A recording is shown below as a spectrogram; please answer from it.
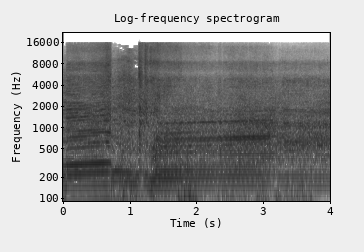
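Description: Kawasaki Ninja 400's parallel-twin engine as the motorcycle is ridden hard past the camera. The engine note climbs, drops sharply about a second in, then climbs again under acceleration.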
